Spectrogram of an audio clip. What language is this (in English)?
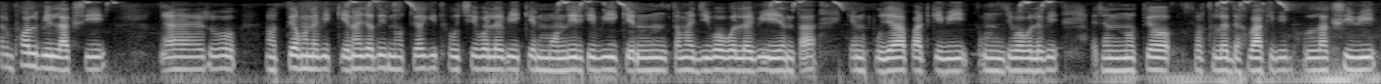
Odia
